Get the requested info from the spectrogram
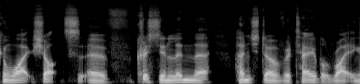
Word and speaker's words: Lindner: Good luck, Lindner. I got the name right, didn't I? – Yeah, you did.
